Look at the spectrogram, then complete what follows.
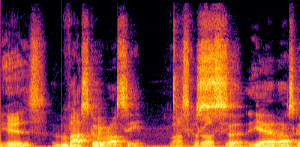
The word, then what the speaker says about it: Vasco Rossi: Vasco Rossi. Vasco. And that's the correct way to say it, Vasco Rossi.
